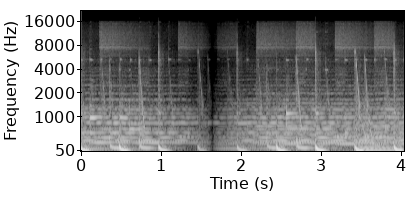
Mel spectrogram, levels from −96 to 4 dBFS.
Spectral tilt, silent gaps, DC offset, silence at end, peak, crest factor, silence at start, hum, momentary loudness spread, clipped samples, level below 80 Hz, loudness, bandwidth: -6.5 dB/octave; none; under 0.1%; 0 s; -8 dBFS; 12 dB; 0 s; none; 14 LU; under 0.1%; -22 dBFS; -21 LUFS; 15.5 kHz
